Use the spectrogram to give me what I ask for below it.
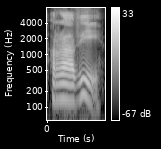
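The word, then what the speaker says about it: ῥαββί: Another Greek word that has a lowercase rho is Ravi, which means rabbi and is number 4461. The accent is over the iota, Ravi.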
